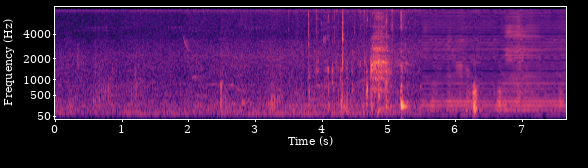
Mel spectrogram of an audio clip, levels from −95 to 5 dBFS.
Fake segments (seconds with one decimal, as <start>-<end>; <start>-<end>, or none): 5.5-7.7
